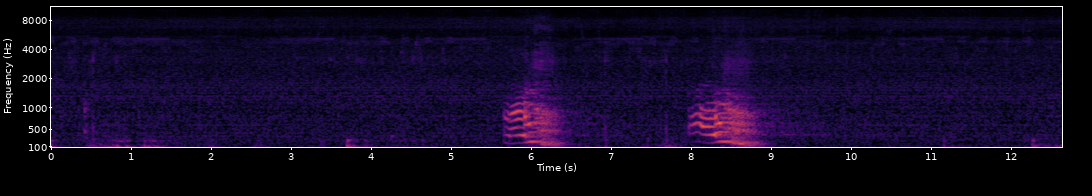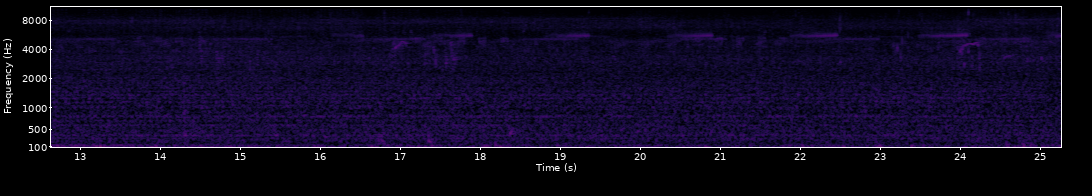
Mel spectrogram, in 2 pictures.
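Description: A large cat pads softly across wooden planks.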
